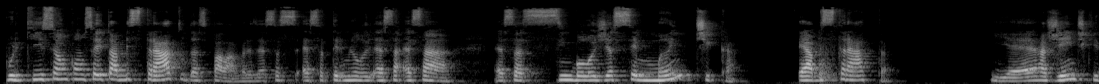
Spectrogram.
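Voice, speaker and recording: A woman with a Brazilian Portuguese accent, a pet behavior educator explaining to her audience in an animated way, acting out examples. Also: mid-range voice. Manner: animated, acts out examples with voice changes.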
